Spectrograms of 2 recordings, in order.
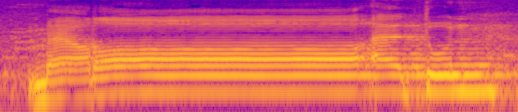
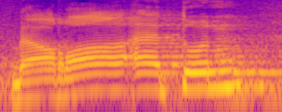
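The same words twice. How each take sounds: First: The vowel after the r is held long. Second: The vowel after the r is cut short. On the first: The speaker calls it right. "ra-nya panjang" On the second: The speaker calls it wrong. "orang membaca ra-nya pendek"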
